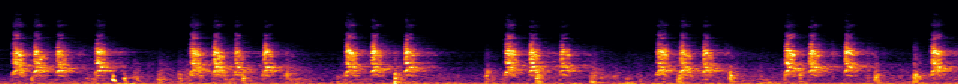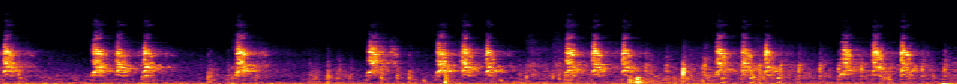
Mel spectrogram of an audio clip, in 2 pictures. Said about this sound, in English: He's not a fan. Not a fan. Actually, I think he's barking at you.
